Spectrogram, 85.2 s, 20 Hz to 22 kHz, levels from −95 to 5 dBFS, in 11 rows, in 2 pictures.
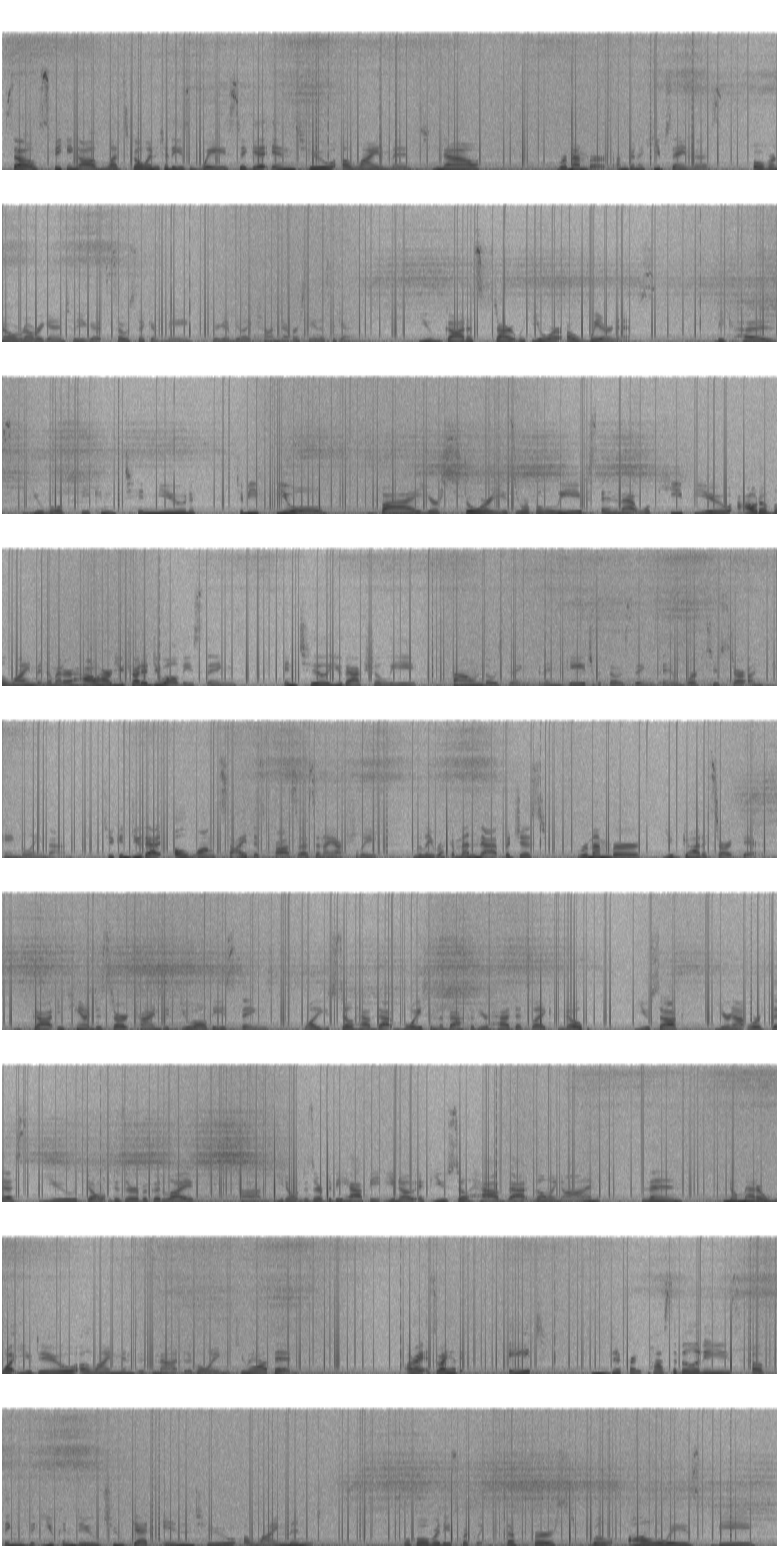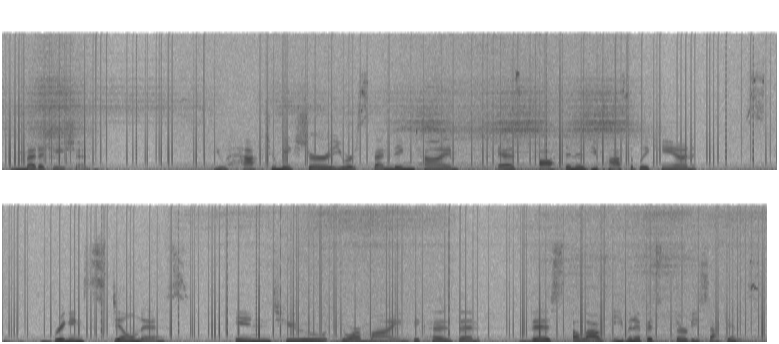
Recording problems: hiss; loud; throughout; 6 dB below the speech
crackle, like an old record; loud; 6 dB below the speech

